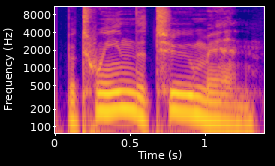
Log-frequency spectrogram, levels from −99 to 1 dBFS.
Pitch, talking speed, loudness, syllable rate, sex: 155 Hz, 170 wpm, -13 LUFS, 4.1 syllables/s, male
